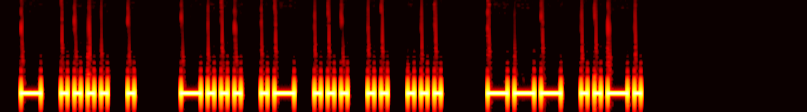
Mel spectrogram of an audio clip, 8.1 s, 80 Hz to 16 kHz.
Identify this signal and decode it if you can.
Morse code, heard as a keyed tone, about 18 wpm, 700 Hz. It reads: THE BASIS OF
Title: Speed-Racing - Sets of 3 Words 15wpm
